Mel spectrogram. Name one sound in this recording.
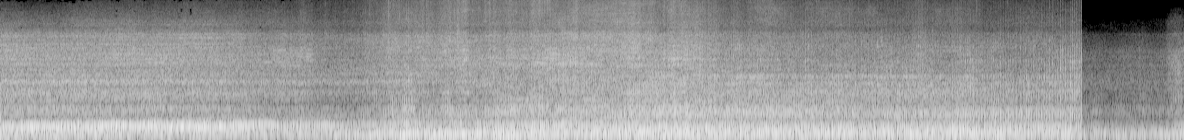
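A pack of dirt bikes revs loudly and roars off together.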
